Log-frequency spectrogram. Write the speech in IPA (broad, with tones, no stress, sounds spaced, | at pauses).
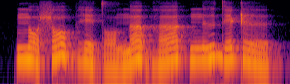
n ɔ˧˩ ɬ ɔ˧˥˧ bʱ e˧˩ d̪ ɔ˩ n̪ ɐ˧˥˧ bʱ ɐ˧˥ | n ɨ˧˥ d̪ e˧˥ ʈ ɘ˧˩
